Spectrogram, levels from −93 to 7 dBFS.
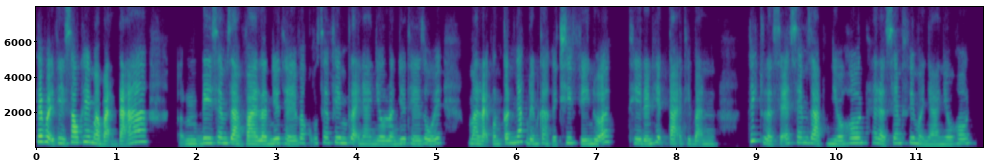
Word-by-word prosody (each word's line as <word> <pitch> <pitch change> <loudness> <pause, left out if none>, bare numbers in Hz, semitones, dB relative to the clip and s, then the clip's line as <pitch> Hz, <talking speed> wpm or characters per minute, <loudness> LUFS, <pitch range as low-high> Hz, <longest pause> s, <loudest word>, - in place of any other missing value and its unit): Thế 335 - +10
vậy 325 -7 +7
thì 265 -2 0
sau 300 +4 +7
khi 320 +1 +3
mà 245 -5 +5
bạn 205 -2 +4
đã, 300 +11 +5 0.4
ờ, - - -12 0.2
đi 275 +1 +3
xem 280 -1 0
rạp 240 -5 +4
vài 220 -1 +6
lần 215 0 +3
như 250 +2 +2
thế 210 -3 -1
và 260 - -3
cũng 255 0 -11
xem 280 +1 -5
phim 280 -2 0
tại 250 -3 0
nhà 210 -1 -5
nhiều 205 0 -3
lần 205 0 -2
như 250 +3 -1
thế 220 -4 -4
rồi 230 -2 -1
ấy, 270 - -3 0.3
mà 235 -1 +1
lại 205 -2 +3
còn 215 -1 -5
cân 255 +4 +2
nhắc 320 +2 +2
đến 235 -3 -3
cả 245 -2 -3
cái 190 - -6
chi 280 +8 -1
phí 215 0 -2
nữa 220 -1 0
ấy, 315 - +3 0.2
thì 245 -2 -3
đến 220 0 -1
hiện 285 +2 -2
tại 235 -1 +1
thì 230 -1 -9
bạn 210 -1 -5 0.4
thích 385 -5 -3
là 225 -4 0
sẽ 215 +5 -3
xem 285 +1 -4
rạp 240 -5 +3
nhiều 215 -1 -2
hơn 275 +4 0
hay 275 -2 -4
là 230 - +1
xem 265 +7 -4
phim 275 - -1
ở 225 - -2
nhà 180 0 -5
nhiều 195 +1 -5
hơn? 245 +3 -5
240 Hz, 310 wpm, -23 LUFS, 215-275 Hz, 0.4 s, Thế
